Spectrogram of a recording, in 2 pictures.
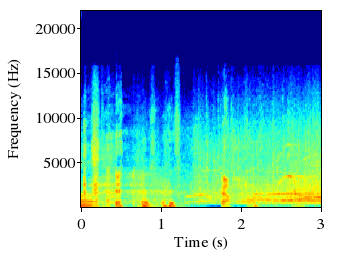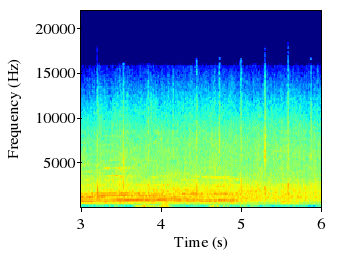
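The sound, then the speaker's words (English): An audience at a live show at the Ryman bursts into applause after a man speaks. Dense, even clapping swells in at about two seconds and carries on steadily and loudly to the end. “has applause for God, guys. Yeah, that, give it up for God.”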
